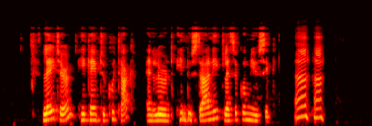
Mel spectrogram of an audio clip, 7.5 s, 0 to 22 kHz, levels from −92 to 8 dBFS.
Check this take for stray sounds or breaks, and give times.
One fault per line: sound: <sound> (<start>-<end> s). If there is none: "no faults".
sound: laugh (5.9-6.5 s)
